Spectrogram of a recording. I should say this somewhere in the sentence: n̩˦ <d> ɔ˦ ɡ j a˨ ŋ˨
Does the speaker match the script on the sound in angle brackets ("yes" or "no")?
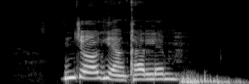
no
